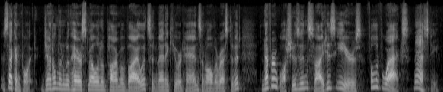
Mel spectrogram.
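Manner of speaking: lightly voiced upper-class gent; airy, amused aristocrat; breezy gentleman voice. A narrator's reading. Wimsey's voice in the reading.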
